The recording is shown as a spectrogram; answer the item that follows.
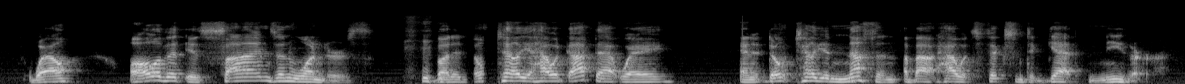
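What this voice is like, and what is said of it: Weak put-on Southern accent. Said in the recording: “Sorry for the weak, Southern accent.”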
